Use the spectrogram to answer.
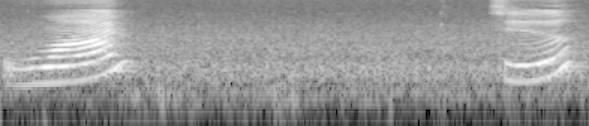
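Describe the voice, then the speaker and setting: A young woman teaching a children's video class, slowly drawing out and repeating words as she counts and names letters. Her first language is Spanish. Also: a little high, sing-song, bright, forceful tone, a little hiss or hum, poor audio.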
